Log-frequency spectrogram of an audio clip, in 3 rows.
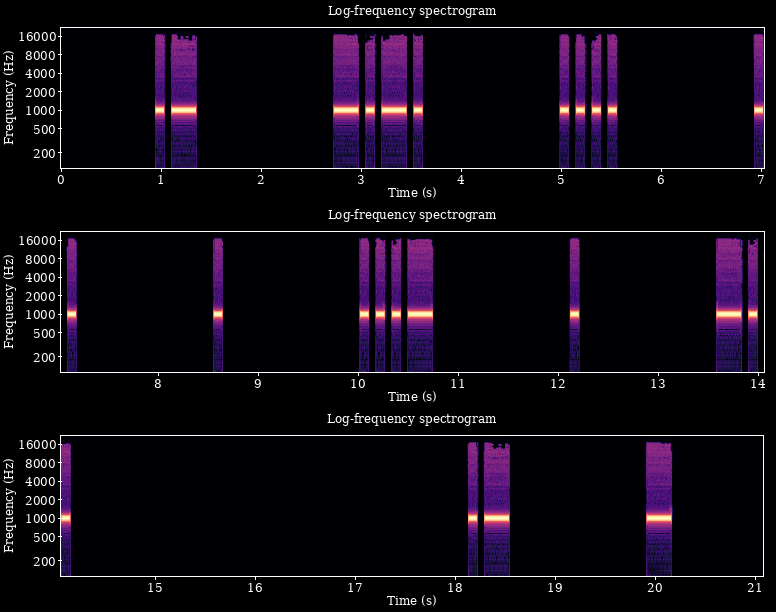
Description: Morse code, heard as a keyed tone, about 15 wpm, spaced as for 5 wpm, 1000 Hz. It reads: ACHIEVED AT
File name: qotdfiles / 5wpm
